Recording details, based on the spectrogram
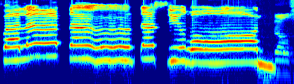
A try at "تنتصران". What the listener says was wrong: صاد মোটা করে تنتصران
